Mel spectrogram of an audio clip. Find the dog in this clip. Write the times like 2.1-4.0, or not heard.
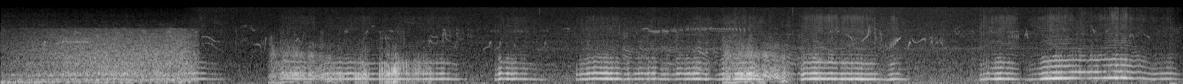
not heard.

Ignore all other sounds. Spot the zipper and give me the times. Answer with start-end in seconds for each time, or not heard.
2.6-4.3, 7.2-8.0.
